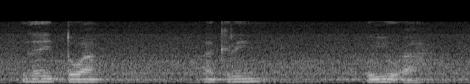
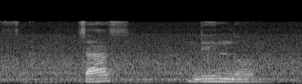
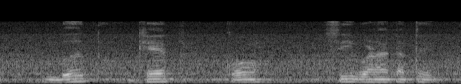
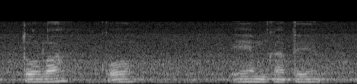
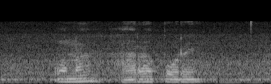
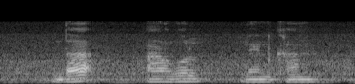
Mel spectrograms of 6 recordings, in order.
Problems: constant background noise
